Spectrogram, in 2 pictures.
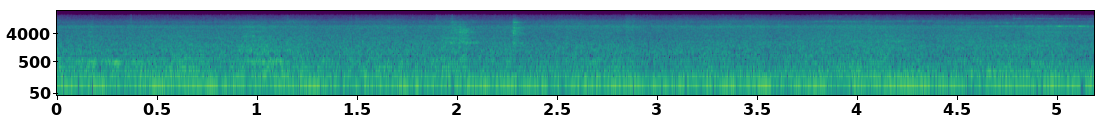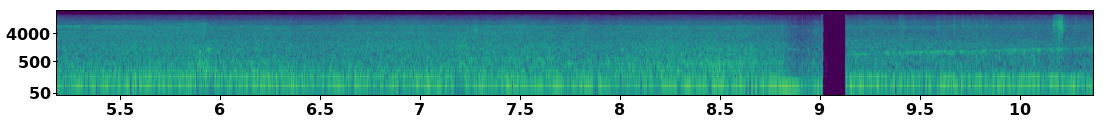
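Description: Steady city street traffic noise, a continuous low rumble of passing vehicles, broken by a brief dropout about nine seconds in.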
